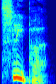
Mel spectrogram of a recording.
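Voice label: "sleeper", British English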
